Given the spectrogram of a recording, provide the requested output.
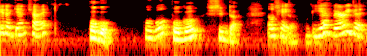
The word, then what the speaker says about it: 보고 싶다: But how do we pronounce it in Korean? Pogo. Yeah, okay. Pogo Shibda.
